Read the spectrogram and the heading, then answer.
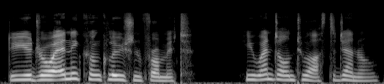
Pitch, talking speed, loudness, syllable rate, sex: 200 Hz, 220 wpm, -19 LUFS, 5.8 syllables/s, female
